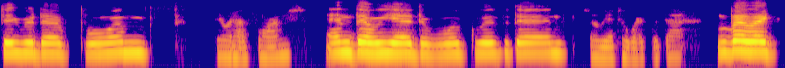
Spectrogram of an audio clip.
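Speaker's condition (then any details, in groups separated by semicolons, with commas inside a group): Speech disability; lines repeated aloud by a helper after each phrase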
